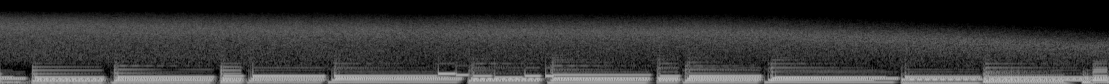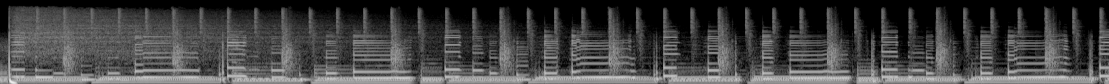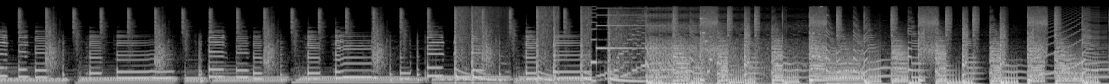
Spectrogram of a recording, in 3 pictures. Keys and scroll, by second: 25.7 BackSpace, 25.9 BackSpace, 26.1 BackSpace, 26.9 shift+b, 30.5 ctrl+c, 30.7 ctrl+v, 31.3 shift+☒, 31.6 shift+Right.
